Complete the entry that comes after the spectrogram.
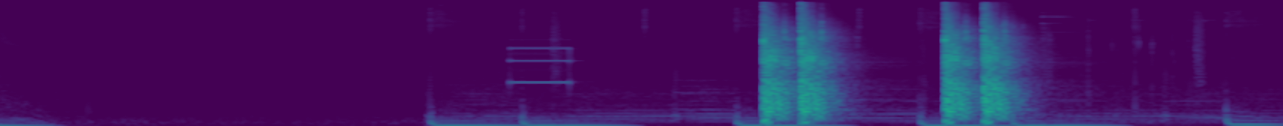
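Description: Two quick pairs of Glock pistol shots crack close and loud on a shooting range, each double separated by a short pause, preceded by a timer beep and softer clanks.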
